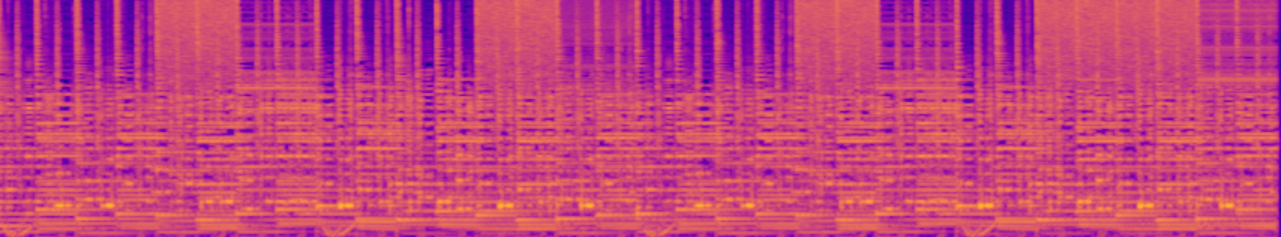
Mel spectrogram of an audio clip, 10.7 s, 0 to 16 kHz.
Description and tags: envlving etude 7
glitch, noise, electronic, classic, classical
